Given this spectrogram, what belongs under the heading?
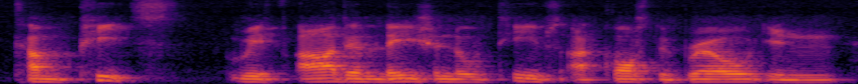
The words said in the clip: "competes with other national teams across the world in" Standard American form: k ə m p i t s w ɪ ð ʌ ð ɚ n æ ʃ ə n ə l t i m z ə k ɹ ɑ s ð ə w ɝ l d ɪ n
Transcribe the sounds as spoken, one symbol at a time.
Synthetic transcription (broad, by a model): k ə m p i t s w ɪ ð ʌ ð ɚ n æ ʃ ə n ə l t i m s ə k ɑ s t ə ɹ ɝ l ɪ n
